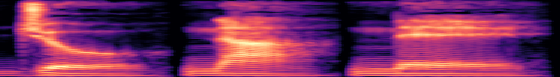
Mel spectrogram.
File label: "jonane", concat syllables; Affixing experiment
